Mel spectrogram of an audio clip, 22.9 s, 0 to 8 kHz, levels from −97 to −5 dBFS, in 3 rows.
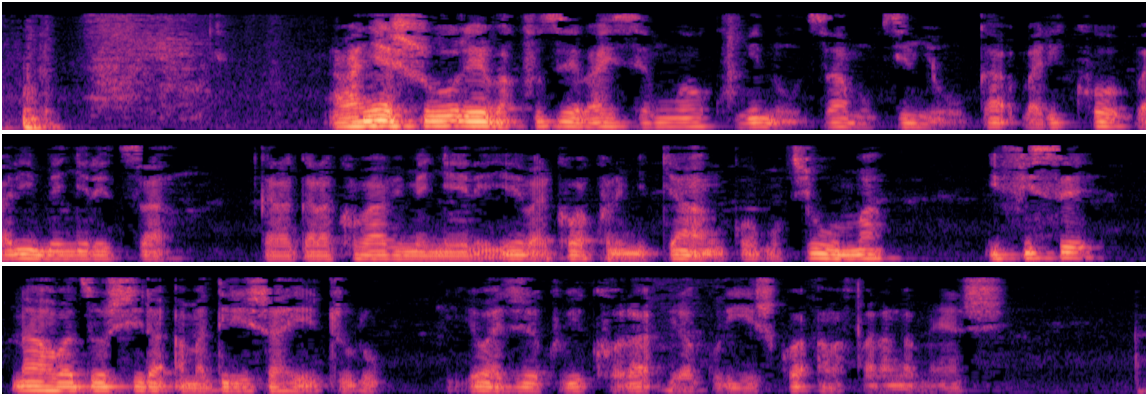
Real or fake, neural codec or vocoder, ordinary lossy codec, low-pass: real; none; MP3, 24 kbps; 7.2 kHz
